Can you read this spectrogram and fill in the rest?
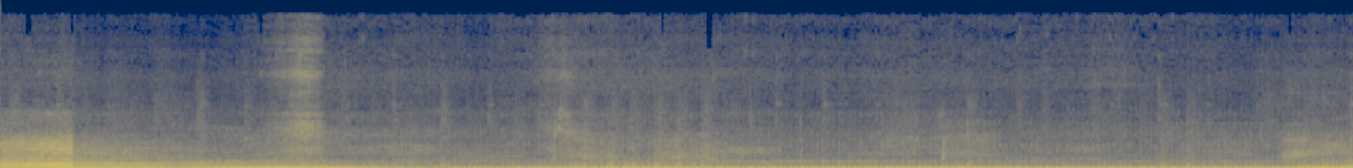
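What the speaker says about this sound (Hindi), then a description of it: "आप देख सकते हैं गाड़ी कितना स्ट्रगल कर रही है" Car engine revving hard and labouring off-road through thick mud at night, a loud sustained roar with rising and falling pitch, close by and continuous throughout.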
